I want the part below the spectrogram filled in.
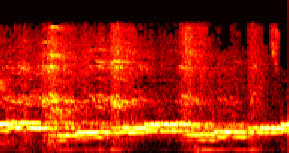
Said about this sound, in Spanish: Sube con fuerza …, y suena así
